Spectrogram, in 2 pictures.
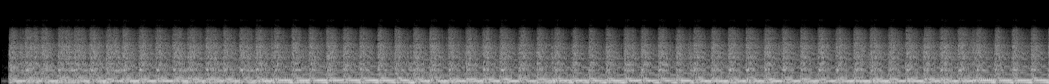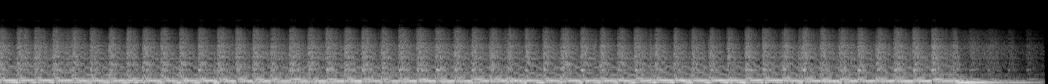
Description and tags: heavy guitar riff
Heavy metal riff created using eletric guitar.
This file is 100% free. Use it wherever you want.
chug, electric-guitar, heavy-metal, metal, riff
